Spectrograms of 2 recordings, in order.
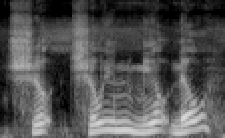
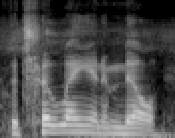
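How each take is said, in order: First: "Chilean" as CHILL-yun, halting, higher and questioning; unsure reading of Chilean. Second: "Chilean" as chi-LAY-un, slow and firm; corrected reading of Chilean. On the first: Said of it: "I can, I can read". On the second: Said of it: "Or Chilean. I can, I can read". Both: Real, not acted.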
